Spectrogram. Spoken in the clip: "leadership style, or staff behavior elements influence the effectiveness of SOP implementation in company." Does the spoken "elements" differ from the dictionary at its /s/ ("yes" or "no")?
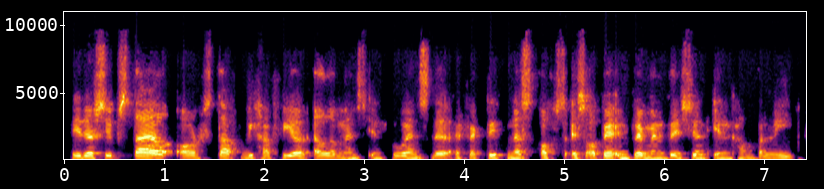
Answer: no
